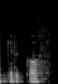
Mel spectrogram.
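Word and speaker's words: Kirchhoff: Menurut Hukum Kirchoff Hukum Kirchoff tulisannya Kirchoff tapi dibacanya kircoff itu hukum satunya Jelaskan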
